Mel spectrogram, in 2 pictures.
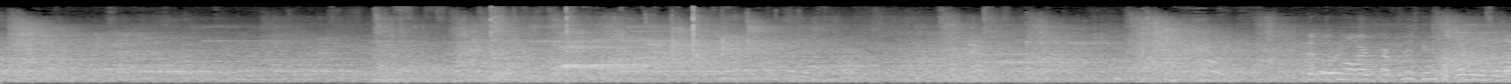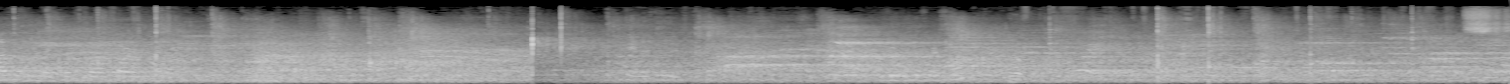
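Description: Indistinct voices carrying through a large gym hall, with sharp clicks of badminton rackets striking the shuttlecock every now and then during a doubles rally.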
